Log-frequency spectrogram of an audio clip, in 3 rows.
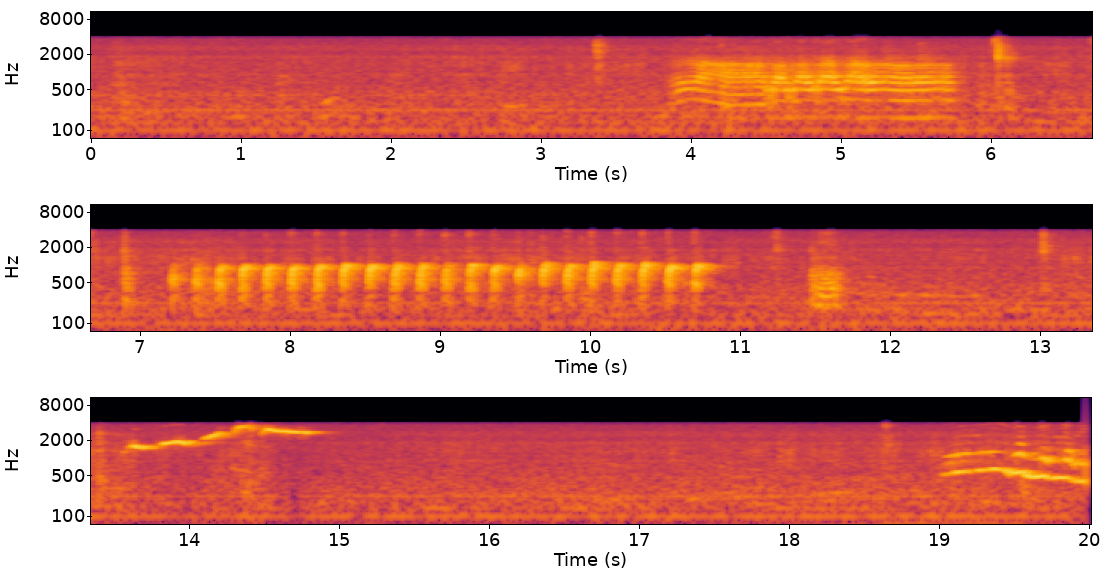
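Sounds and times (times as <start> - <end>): parrot pulsing call: 7.2 - 11.0, 13.7 - 15.0
parrot rising whistle: 13.6 - 15.0.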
